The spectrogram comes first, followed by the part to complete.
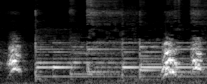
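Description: A dog barking twice in short sharp yaps, once at the start and once, loudest, near the end, over an intro tune that begins about a third of a second in.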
